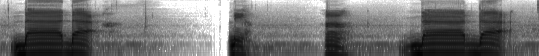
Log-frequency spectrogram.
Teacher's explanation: Saya pribadi melafalkan huruf D itu ujung lidah bukan ke pangkal gigi dari atas tapi ke langit-langit. Jadi lebih dalam kalau saya pribadi nih.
